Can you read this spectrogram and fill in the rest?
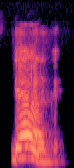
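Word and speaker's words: dug: Es un sonido schwa. Doug, Doug. Es un poco más suavecito.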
